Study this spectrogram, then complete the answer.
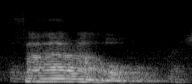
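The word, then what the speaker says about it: פרעה: 파라오. 페이, 레이시, 아인, 헤이. 그래서 파라오. 이렇게 발음합니다.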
